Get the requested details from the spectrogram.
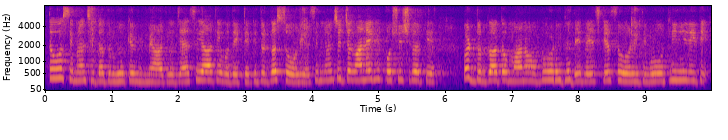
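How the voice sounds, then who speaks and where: A woman's voice: high-pitched, steady tone, mellow, a little hiss or hum. A woman telling a love story in a casual, chatty way with the filler "نا", recorded in an echoey room. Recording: echoey room with long reverb.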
